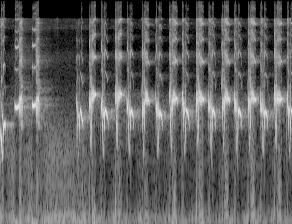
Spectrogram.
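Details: Black-winged myna delivering lively gacor full isian song, used to prompt reluctant singers: a few harsh notes, a brief quiet gap, then a rapid, even chain of sharp, ringing notes.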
